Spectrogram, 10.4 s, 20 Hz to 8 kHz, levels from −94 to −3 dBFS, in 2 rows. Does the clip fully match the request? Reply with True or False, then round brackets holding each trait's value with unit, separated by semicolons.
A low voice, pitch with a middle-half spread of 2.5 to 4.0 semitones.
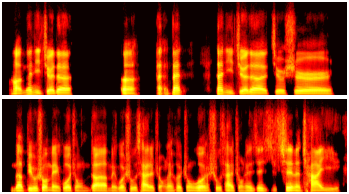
True (95 Hz; 3.5 semitones)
